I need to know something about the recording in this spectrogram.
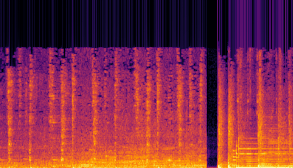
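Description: Engine and road noise of a side-by-side UTV on the move. About three seconds in the sound cuts out suddenly, and music with a heavy bass beat starts.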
